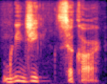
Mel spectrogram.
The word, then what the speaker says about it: Brijee Sarkar: Briji Sakar, is that how you pronounce yep. it? Briji Sakar, attempts to sexually assault her.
